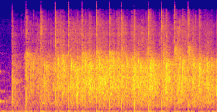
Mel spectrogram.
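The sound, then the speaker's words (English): A crowd at a medical school applauds supportive faculty, many hands clapping in a dense, even patter that starts abruptly and holds at a loud, constant level throughout. “and so I'd like to take a moment just to give them a round of applause.”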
